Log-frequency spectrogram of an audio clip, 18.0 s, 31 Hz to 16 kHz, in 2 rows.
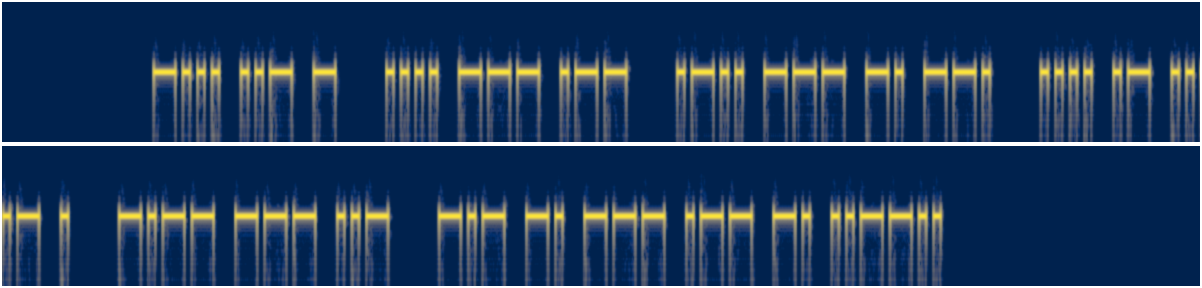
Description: Morse code, heard as a keyed tone, about 22 wpm, 700 Hz. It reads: BUT HOW LONG HAVE YOU KNOWN?
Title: Sentences from Top 1000 Words - Review Part 3 - 22wpm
